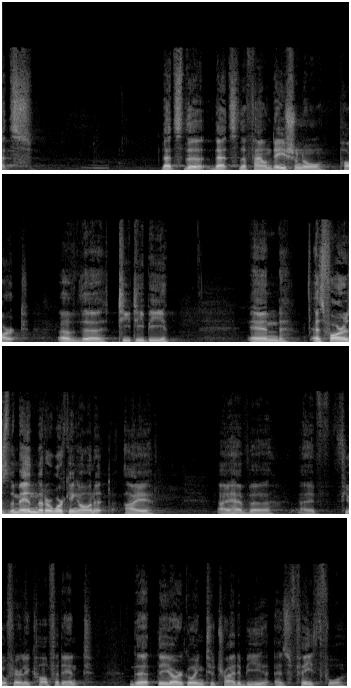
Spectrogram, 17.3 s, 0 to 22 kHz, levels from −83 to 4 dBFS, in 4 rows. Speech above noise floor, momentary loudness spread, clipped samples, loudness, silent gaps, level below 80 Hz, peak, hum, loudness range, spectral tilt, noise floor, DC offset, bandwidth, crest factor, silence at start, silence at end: 37 dB; 15 LU; under 0.1%; -29 LUFS; none; -68 dBFS; -8 dBFS; none; 9 LU; -4.5 dB/octave; -65 dBFS; under 0.1%; 16 kHz; 22 dB; 0 s; 0.05 s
